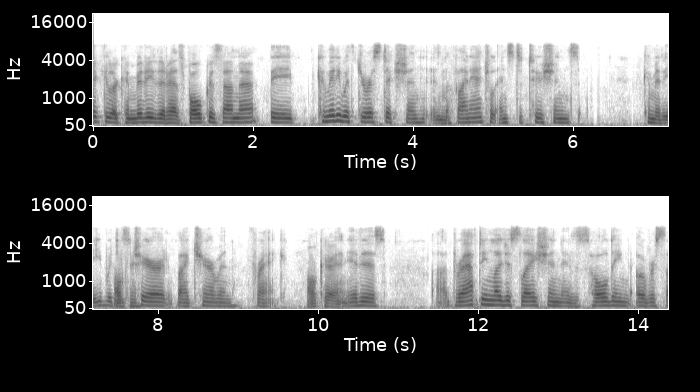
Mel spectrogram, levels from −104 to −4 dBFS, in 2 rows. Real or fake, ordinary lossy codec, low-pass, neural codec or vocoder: fake; Opus, 32 kbps; 7.2 kHz; codec, 16 kHz, 4.8 kbps, FACodec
